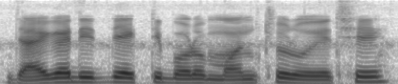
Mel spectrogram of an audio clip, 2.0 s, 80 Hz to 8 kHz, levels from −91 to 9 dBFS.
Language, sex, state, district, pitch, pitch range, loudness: Bengali, male, West Bengal, Cooch Behar, 155 Hz, 130-165 Hz, -15 LUFS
